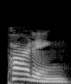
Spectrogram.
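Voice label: "parting", American English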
